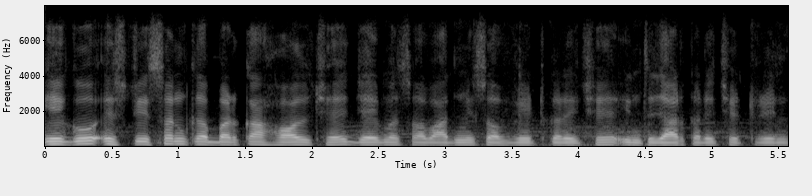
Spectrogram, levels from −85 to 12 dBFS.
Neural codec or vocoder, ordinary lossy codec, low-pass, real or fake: none; Opus, 32 kbps; 7.2 kHz; real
